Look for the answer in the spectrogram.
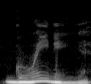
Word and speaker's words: Groening: Matt Groening, the cartoonist, whose name is pronounced Groening, Joel, Matt Groening.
